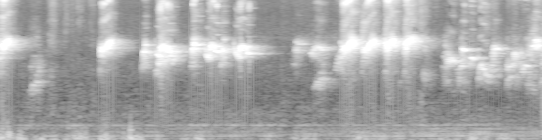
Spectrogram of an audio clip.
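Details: Red-whiskered bulbuls singing against each other in the morning, used as lure song for training birds: crisp whistled notes, some repeated in a rapid, evenly spaced series, with a faint low background hum.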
